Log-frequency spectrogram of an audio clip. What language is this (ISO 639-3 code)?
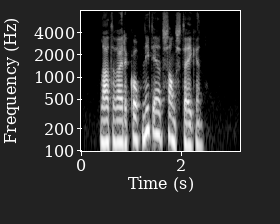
nld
